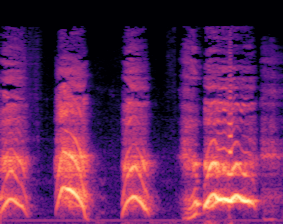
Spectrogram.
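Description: Several sharp, voiced gasps come in quick succession, each bending up and then down in pitch. The last is longer and more drawn out. No speech accompanies them.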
